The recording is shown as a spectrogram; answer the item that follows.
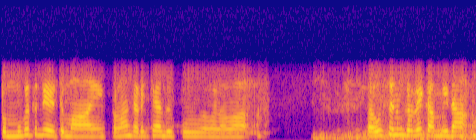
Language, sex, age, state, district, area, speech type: Tamil, female, 18-30, Tamil Nadu, Tiruvarur, rural, conversation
